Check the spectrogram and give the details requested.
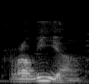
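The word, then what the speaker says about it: ربيع: start with spring spring in egyptian arabic means rabia say it again and the season after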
